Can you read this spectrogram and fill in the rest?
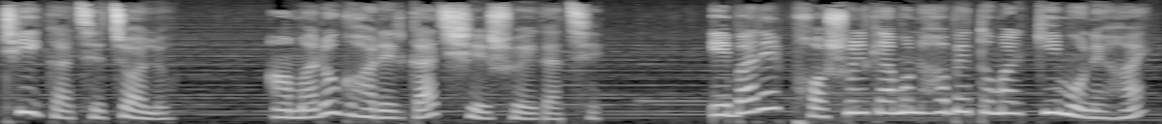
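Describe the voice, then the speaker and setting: An actress playing a busy, practical farmer's wife in a cartoon. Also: female voice, on the high side, very animated, mellow, faint music behind. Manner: brisk, practical. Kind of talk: cartoon voice acting.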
